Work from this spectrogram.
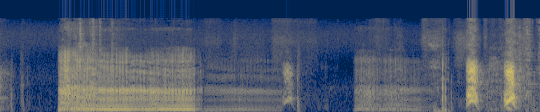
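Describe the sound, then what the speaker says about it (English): A dog growls long and deep, then gives a few sharp barks and snarls in a medieval role-playing game, loud and close with short pauses between outbursts. "Get away, you mutt!"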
